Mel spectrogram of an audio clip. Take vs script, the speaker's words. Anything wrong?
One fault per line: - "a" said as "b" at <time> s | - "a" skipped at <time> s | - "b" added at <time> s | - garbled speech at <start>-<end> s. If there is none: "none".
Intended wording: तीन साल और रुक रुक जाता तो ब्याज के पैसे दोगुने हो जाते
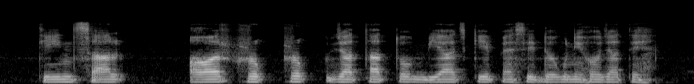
none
